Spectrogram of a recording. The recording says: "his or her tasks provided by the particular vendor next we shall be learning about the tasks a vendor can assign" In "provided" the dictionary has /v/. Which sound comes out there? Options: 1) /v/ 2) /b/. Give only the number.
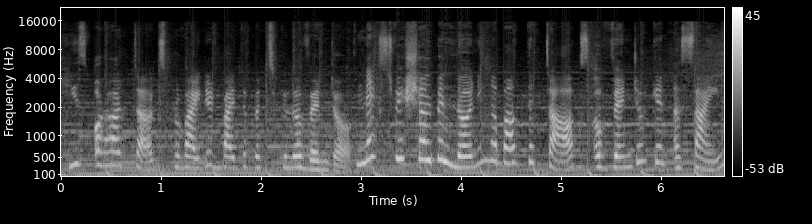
1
